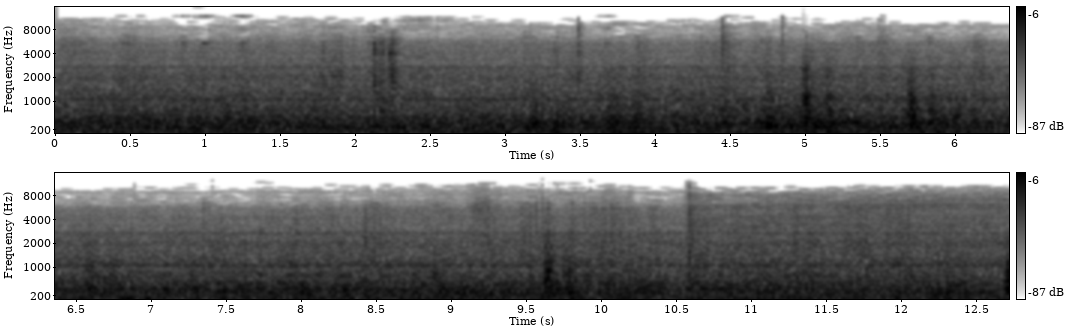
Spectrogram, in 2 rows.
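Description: A Taiwan Railway EMU1200 electric Tze-Chiang express train, number 122, runs along the rails between Xinying and Changhua, past Chiayi Station, with a steady, dense rumble, broken by occasional sharp clicks and faint metallic ticks. No one speaks.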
